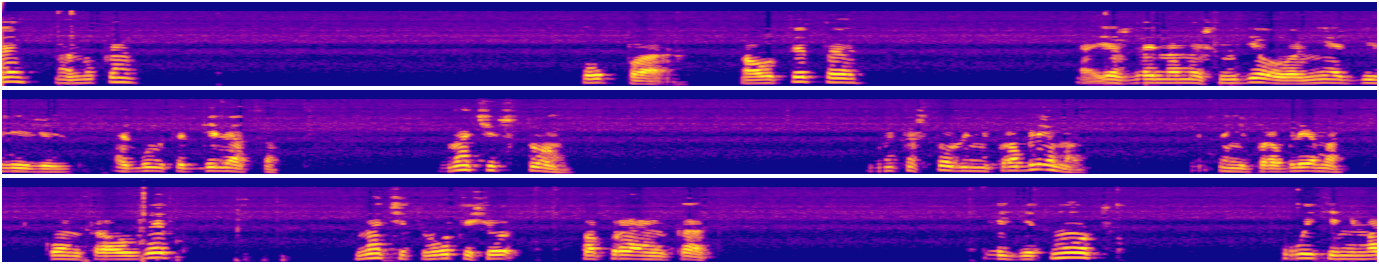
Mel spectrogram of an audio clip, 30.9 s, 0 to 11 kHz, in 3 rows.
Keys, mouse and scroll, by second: 0.3 click, 1.7-8.2 drag, 8.4-9.1 shift+middle drag, 9.2-10.3 middle drag, 11.8-19.3 middle drag, 21.8 ctrl+z, 22.6 ctrl+z, 24.7-28.0 drag, 28.3 middle click, 30.1 click.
